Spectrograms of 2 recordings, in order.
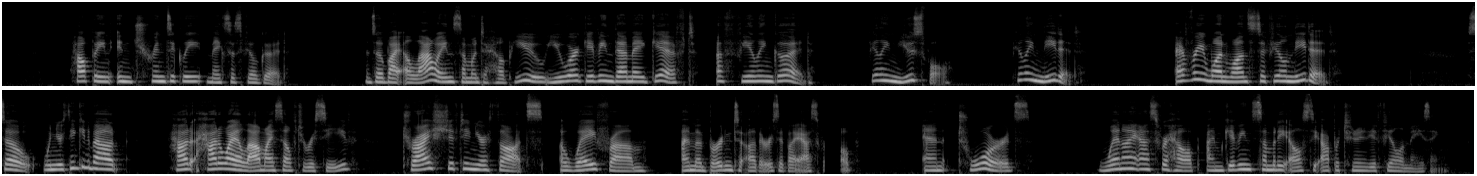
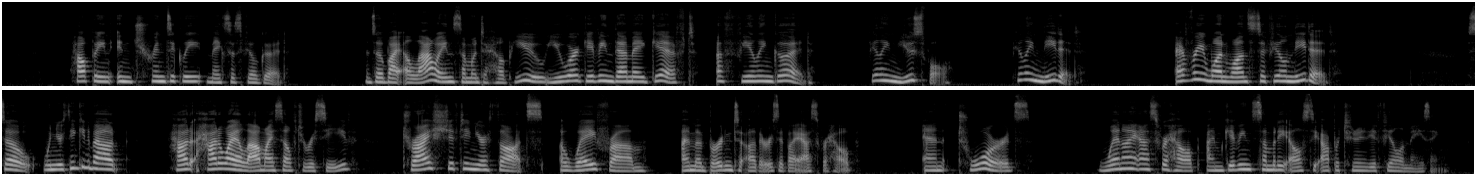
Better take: second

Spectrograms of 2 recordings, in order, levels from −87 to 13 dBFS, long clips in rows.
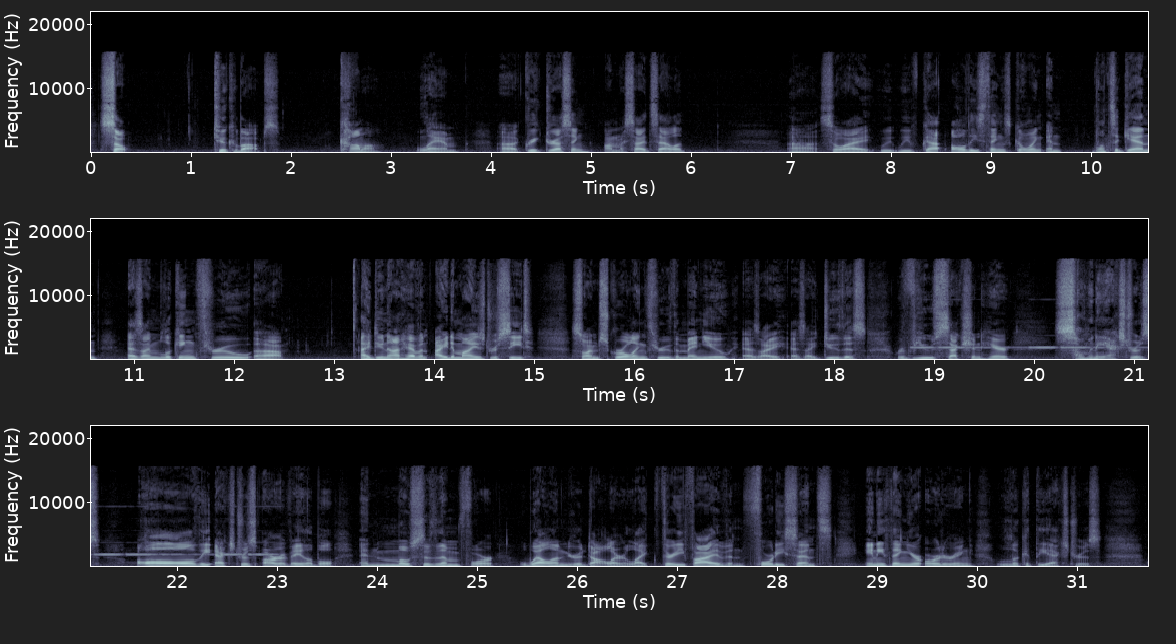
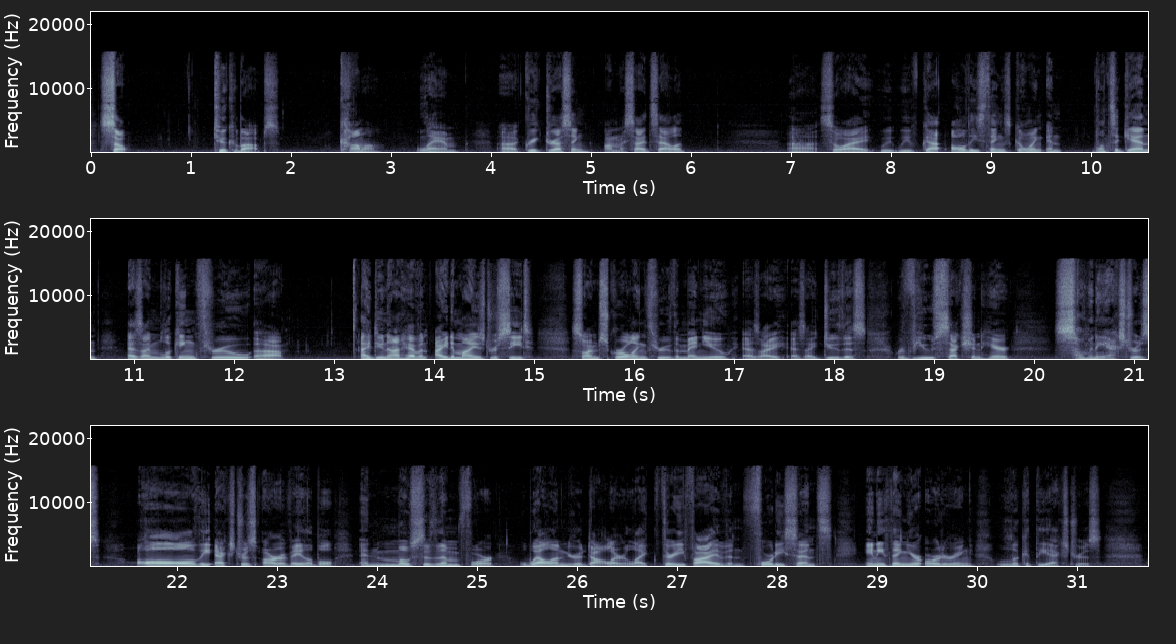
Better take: second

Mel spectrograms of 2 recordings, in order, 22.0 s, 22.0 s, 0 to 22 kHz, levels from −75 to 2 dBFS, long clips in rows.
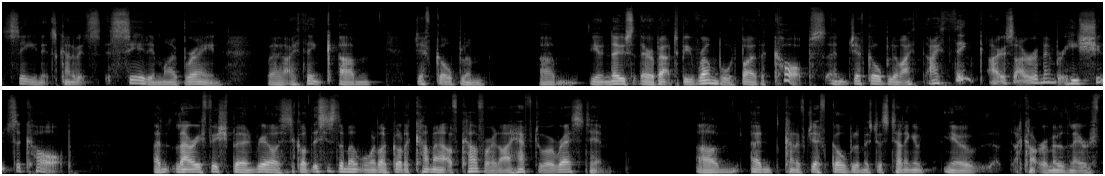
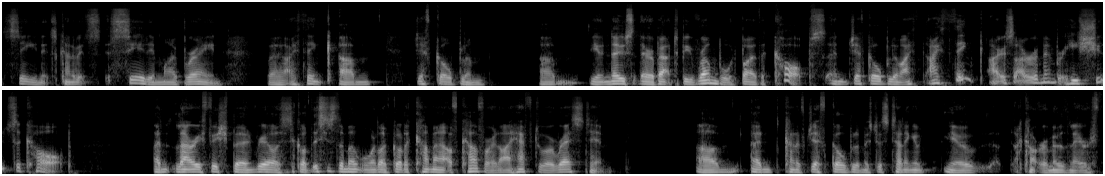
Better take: first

